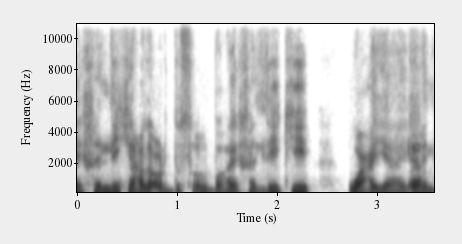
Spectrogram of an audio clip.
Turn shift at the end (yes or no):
no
